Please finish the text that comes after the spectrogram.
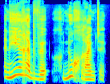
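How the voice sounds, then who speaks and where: A woman's voice: mid-range voice, big pitch swings, unhurried, mellow, husky, no echo, clean studio sound, heavily acted. A woman voicing a friendly, encouraging female schoolteacher in a children's story.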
